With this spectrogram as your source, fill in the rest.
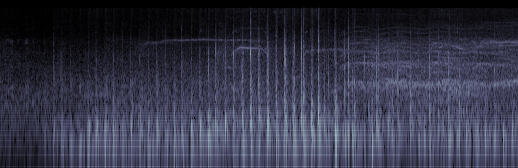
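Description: A horse's hooves drum rapidly and evenly on a hollow wooden board.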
